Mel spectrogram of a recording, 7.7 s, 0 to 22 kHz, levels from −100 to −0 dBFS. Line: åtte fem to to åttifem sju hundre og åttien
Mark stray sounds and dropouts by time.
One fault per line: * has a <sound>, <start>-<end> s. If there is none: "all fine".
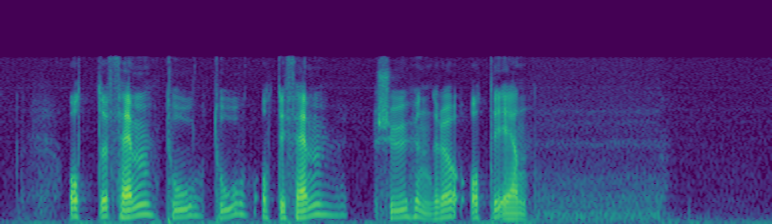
all fine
